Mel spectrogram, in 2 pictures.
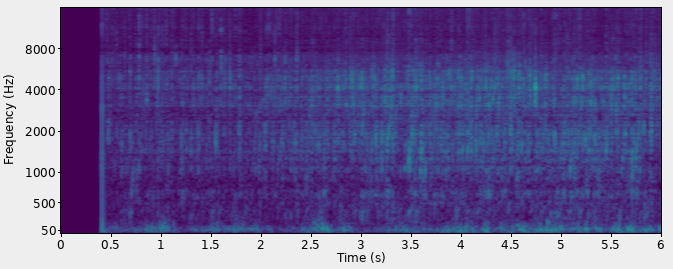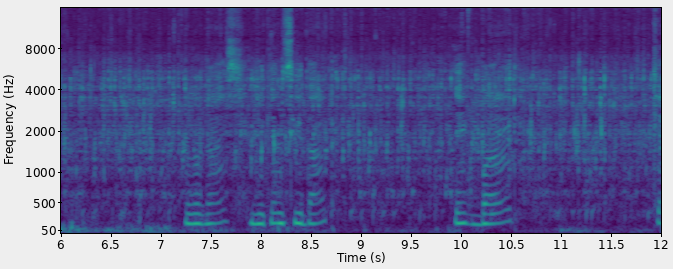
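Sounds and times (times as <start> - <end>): water trickling: 0.4 - 12.0
low rumbling on microphone: 0.5 - 8.4.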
